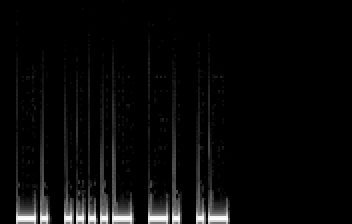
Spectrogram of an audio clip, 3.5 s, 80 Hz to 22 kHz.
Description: Morse code, heard as a keyed tone, about 20 wpm, 700 Hz. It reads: N4NA
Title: USA Call Signs - 3x Character Spacing - 20wpm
